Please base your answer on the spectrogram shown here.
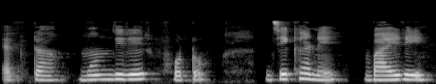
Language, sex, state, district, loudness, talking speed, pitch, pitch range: Bengali, female, Tripura, West Tripura, -16 LUFS, 80 wpm, 215 Hz, 205-235 Hz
